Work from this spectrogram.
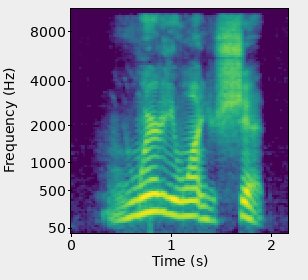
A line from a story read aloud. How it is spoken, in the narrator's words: growled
